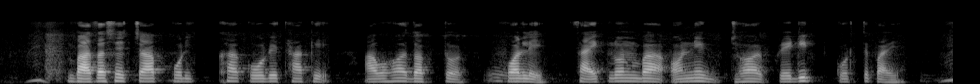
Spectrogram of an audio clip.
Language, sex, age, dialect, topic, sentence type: Bengali, male, <18, Northern/Varendri, agriculture, statement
